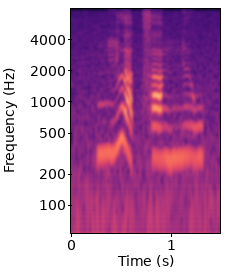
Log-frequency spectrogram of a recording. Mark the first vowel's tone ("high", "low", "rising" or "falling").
rising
